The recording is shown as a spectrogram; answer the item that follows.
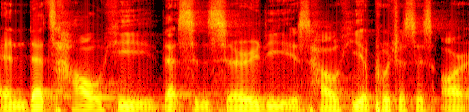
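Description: A man speaks at a moderate pace in a dark, mellow tone, his pitch medium, with a Singaporean accent. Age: 20s. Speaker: spoken word poet. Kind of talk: panel discussion. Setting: stage with audience.

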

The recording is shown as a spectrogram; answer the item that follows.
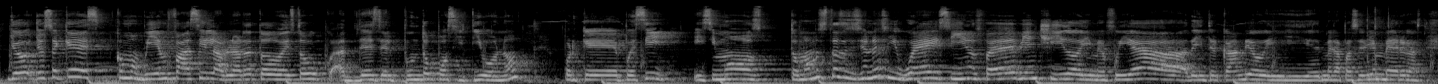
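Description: Over noticeable background noise and audible room echo, a woman speaks with a fairly high pitch and very even loudness. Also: ordinary pitch variation, fairly slow pace. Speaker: podcast co-host, engineer. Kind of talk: casual chat. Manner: halting, many repetitions.

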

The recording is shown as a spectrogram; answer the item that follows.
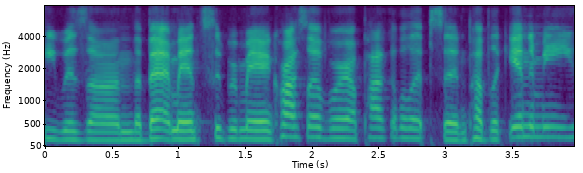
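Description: She has an ordinary speaking voice at a medium pitch, with fairly even intonation. The woman keeps a moderate pace. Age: young. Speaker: podcast co-host. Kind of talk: casual chat.

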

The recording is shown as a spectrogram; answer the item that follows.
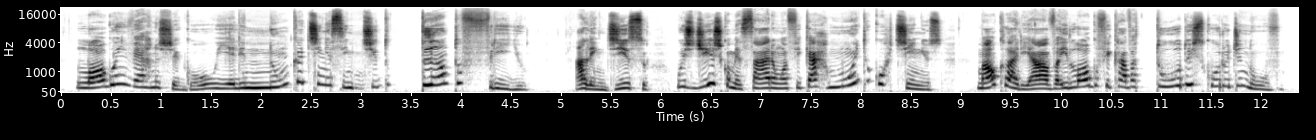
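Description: Speaking at a fairly slow pace, a woman with a high pitch lets her voice swing very widely in pitch. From Brazil. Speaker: children's storyteller podcaster. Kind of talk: reading aloud a children's story.

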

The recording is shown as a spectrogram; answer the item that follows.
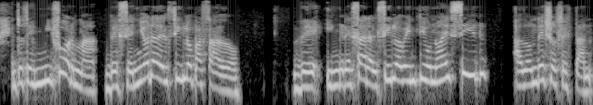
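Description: Keeping her loudness very even, a woman with a fairly high pitch speaks fairly slowly, her pitch swinging very widely. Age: 50s. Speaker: journalist and author. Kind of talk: interview.

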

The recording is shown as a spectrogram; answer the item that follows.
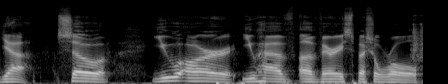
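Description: A man speaks at a very slow pace. His intonation stays fairly even. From US South (Swainsboro, Georgia). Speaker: podcast host. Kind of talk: casual chat.

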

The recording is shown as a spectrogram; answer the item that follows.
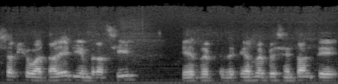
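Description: A man's unremarkable speaking voice, medium in pitch with ordinary pitch variation, at a fairly slow pace. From Argentina, Buenos Aires west (Ciudadela). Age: 40s. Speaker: martial artist and kickboxer. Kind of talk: interview. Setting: remote call.

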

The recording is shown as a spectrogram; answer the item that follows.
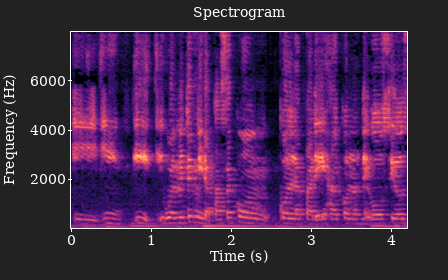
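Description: Noticeable background noise runs through the clip. Over it, a woman talks at a moderate pace. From Venezuela. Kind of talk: interview.

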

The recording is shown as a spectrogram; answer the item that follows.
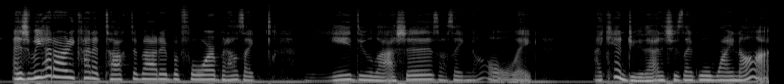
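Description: A woman speaks at a very fast pace, with audible room echo around her voice. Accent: American. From Mexico City-born, raised in the US from age four. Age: 20s. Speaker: eyelash technician. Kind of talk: casual chat.

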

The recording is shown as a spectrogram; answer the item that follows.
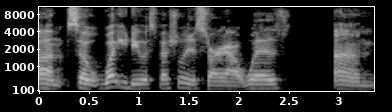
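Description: A plain, everyday voice from a woman, fairly low in pitch, over a quiet background. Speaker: podcast co-host. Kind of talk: guided meditation. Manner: calm, slow, instructional.

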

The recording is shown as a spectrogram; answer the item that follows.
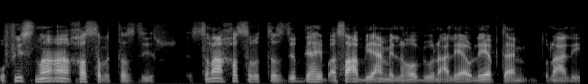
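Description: Very fast delivery with hardly any pauses and a dry, close sound with no echo. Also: man. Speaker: garment industry engineer and photographer. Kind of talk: interview.

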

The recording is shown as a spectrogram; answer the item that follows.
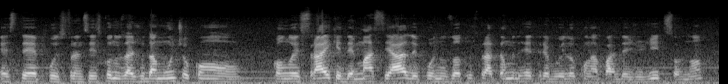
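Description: Noticeable background noise surrounds a man speaking fairly quickly with a Portuguese accent. His medium-pitched delivery is monotone and flat. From Brazil, Manaus. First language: Portuguese (speaking Spanish). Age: 20s. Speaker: mixed martial arts fighter. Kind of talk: interview.

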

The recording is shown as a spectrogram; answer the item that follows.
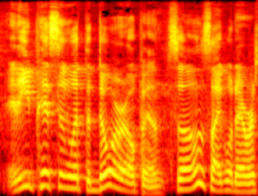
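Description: Over noticeable background noise, a man speaks very fast at a high pitch with very wide pitch swings. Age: 30s. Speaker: podcast host and DJ. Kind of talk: casual chat. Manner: animated.

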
